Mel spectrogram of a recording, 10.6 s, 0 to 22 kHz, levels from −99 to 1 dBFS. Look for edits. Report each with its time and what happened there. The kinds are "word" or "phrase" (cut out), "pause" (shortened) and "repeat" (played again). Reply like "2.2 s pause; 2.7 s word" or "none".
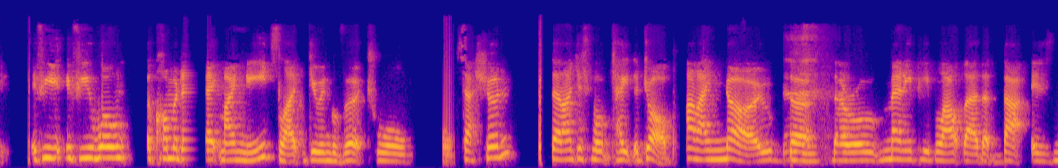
5.4 s pause; 6.8 s pause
